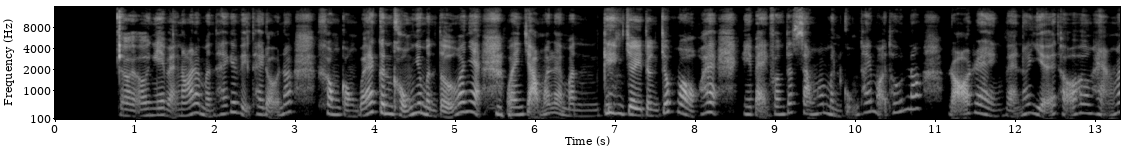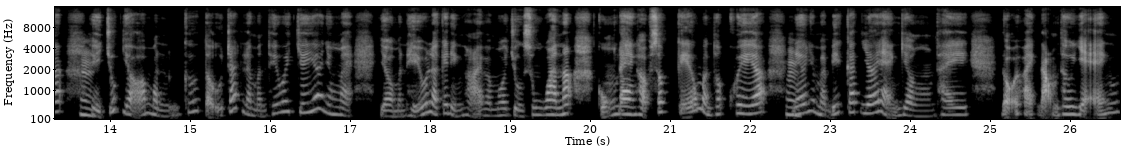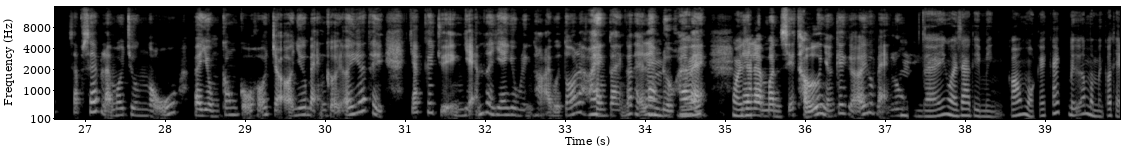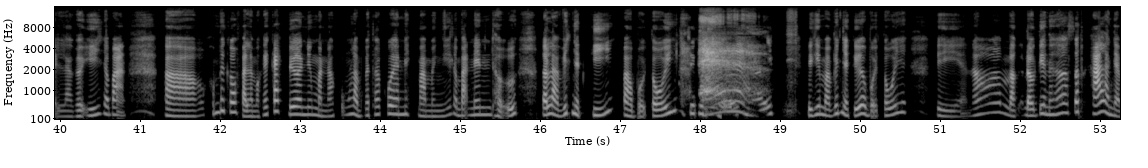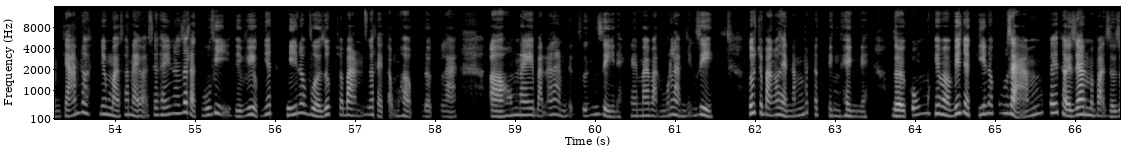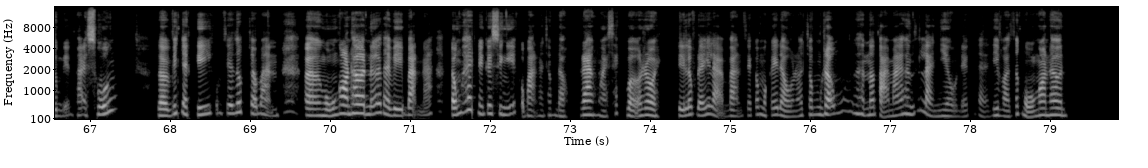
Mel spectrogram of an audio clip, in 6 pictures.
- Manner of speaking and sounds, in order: tapping; laugh; laughing while speaking: "kiên"; sniff; "những" said as "dững"
- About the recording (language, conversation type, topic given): Vietnamese, advice, Làm thế nào để giảm thời gian dùng điện thoại vào buổi tối để ngủ ngon hơn?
